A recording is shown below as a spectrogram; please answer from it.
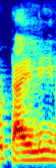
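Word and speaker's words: ptyalin: हम बात करेंगे तो टाइलिन आपका जो पी टाइलिन आपका टी ये पी साइलेंट रहता है टाइलिन ठीक है ये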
